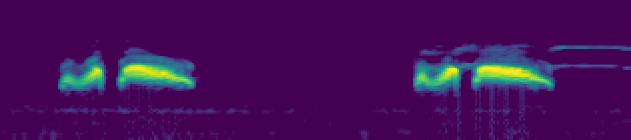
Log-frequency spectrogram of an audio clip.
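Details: Spotted dove thúc and gáy gọi calling: two loud phrases of a quavering coo plus a long falling coo, the second trailed by a thin steady whistled tone.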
